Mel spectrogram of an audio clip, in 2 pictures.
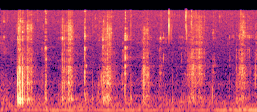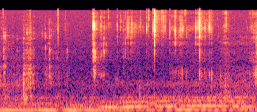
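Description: Close-miked chewing of crisp food: a run of short, wet crunches and mouth clicks.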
